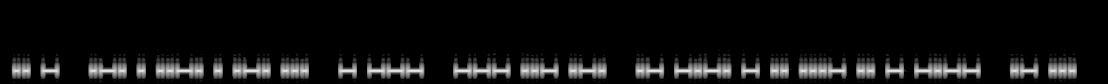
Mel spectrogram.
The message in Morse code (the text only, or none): IT REFERS TO OUR ACTIVITY AS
